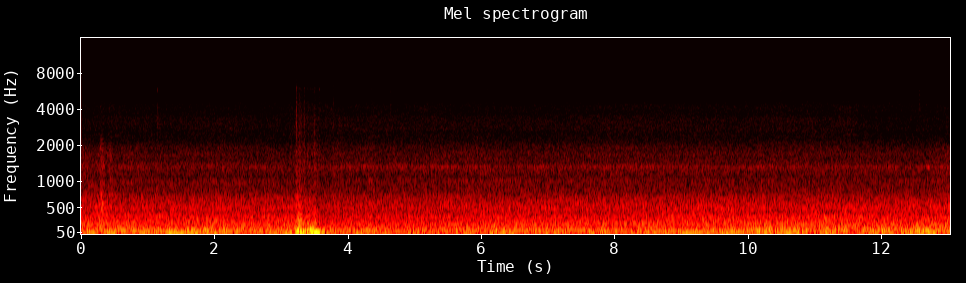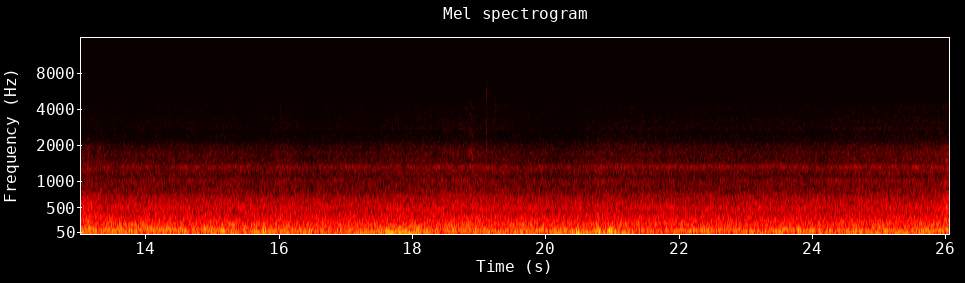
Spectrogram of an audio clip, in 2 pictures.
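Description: Steady low rumble inside a moving car's cabin as it drives on a snow-covered road, with one brief thump about three seconds in.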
